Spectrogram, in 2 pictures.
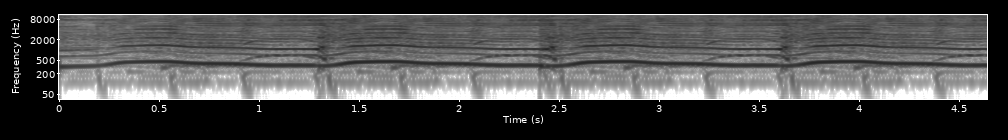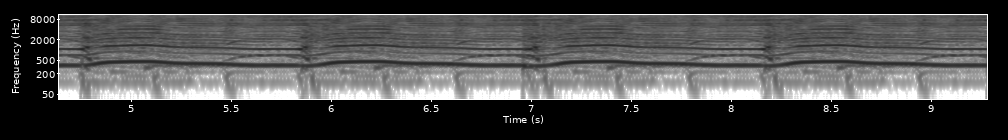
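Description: A loud air-raid siren wails on its own, its piercing tone swooping up and down in quick, regular cycles, roughly one per second, without pause.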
